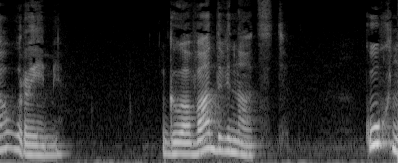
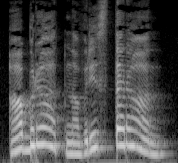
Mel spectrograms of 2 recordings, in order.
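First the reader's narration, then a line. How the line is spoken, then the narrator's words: Shouted reply. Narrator (Russian): через плечо крикнул Реми в ответ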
